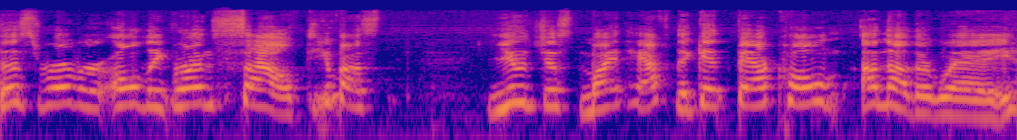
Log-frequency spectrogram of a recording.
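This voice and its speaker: A woman uses a high-pitched, put-on character voice. She keeps a moderate pace. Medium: read story.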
